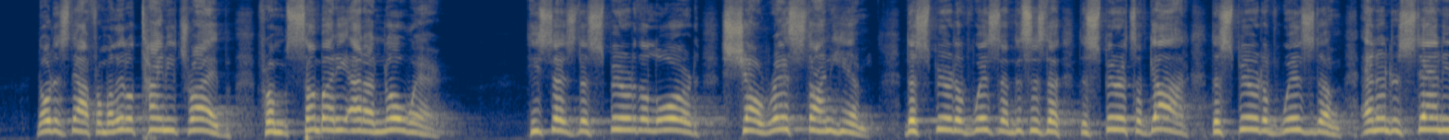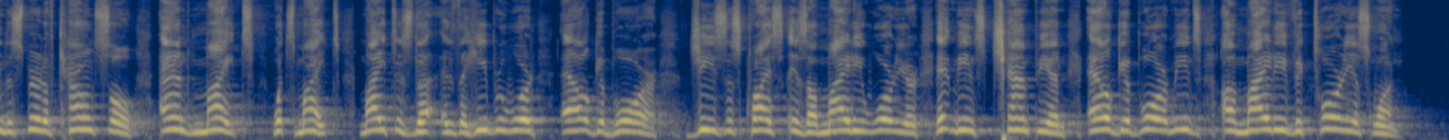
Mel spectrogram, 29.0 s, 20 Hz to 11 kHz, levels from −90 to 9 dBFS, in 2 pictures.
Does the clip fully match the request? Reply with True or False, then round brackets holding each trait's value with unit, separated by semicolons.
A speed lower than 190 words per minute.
True (150 wpm)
